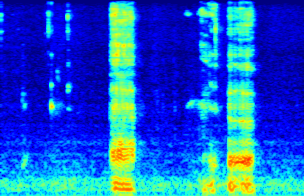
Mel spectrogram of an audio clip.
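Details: Mukbang eating show, eating chicken fingers, fries, toast and drinking Diet Coke: two loud, drawn-out belches in close succession in a quiet room; ordinary burping.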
